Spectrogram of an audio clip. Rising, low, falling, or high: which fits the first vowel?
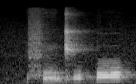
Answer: low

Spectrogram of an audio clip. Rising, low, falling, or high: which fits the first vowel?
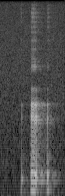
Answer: high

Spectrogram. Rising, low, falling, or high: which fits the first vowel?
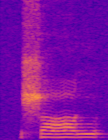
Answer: high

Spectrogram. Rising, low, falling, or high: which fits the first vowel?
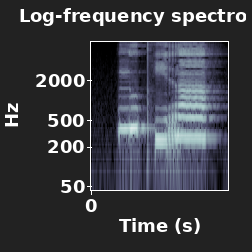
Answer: high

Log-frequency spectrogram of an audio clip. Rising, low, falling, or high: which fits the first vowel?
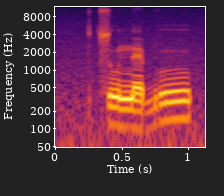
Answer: low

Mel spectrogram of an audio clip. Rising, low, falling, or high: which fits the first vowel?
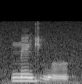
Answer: high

